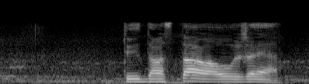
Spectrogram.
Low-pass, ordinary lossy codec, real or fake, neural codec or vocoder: 7.2 kHz; none; fake; codec, 16 kHz, 1 kbps, X-Codec, HuBERT features, trained on general audio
